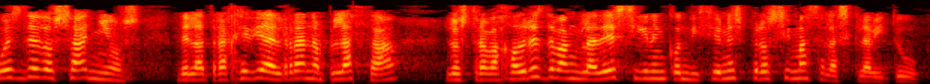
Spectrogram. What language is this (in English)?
Spanish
